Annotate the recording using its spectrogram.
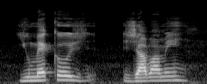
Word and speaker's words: Yumeko Jabami: Uh, with Yumi- Yumiko Jabami. Yumeko Jabami.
